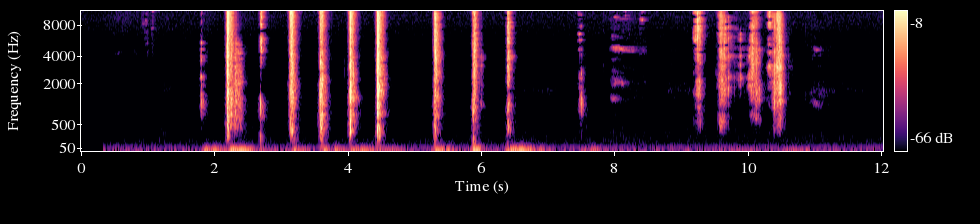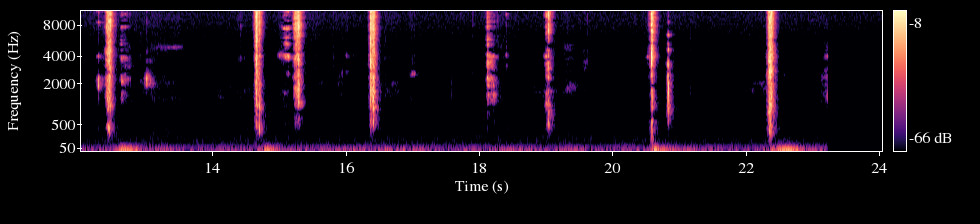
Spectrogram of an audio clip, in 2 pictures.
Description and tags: The sound of a person receiving multiple small stab wounds. Recorded on MAONO AU-A04TC; created by stabbing the rind and flesh of a large, ripe jackfruit (often used as a meat substitute in vegan dishes for its fleshy texture).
